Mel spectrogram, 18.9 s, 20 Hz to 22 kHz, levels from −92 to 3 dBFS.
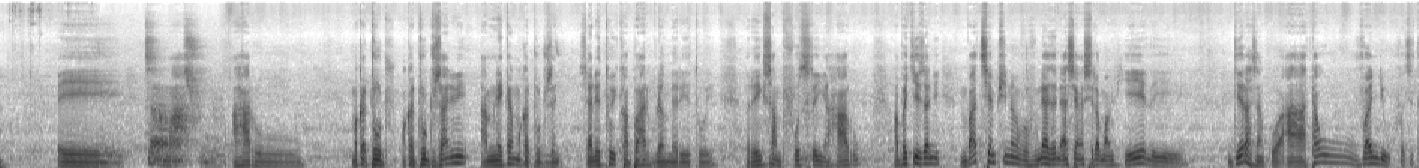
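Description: From 1.35 to 2.99 s the signal from the close microphone most likely dropped out, and the recording fell back to a microphone further from the talker. This switch to a distant microphone makes the speech turn roomy and hollow at once, with thinner bass, though its level stays about the same. Background room noise becomes audible roughly 25 dB below the speech. Both the change over and the return are abrupt.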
